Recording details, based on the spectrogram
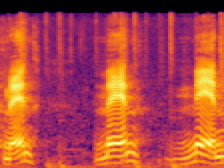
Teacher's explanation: the a that we have in man and ham in the South African accent this is much more like an e sound · I find also that something that helps is the ah sound, the ah that we have in man and ham. In the South African accent, this is much more like an eh sound. So I often launch myself into my South African by going, all right, men, men, men, rather than man.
